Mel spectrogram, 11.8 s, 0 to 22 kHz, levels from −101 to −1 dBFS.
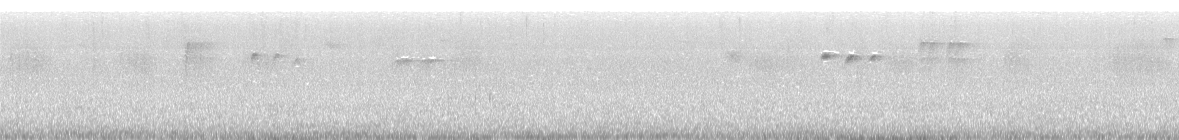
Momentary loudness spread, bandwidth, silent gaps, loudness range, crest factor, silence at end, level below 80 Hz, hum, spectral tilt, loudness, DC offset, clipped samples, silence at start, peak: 7 LU; 16.5 kHz; none; 3 LU; 20 dB; 0 s; -64 dBFS; none; -2.5 dB/octave; -58 LUFS; under 0.1%; under 0.1%; 0 s; -38 dBFS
